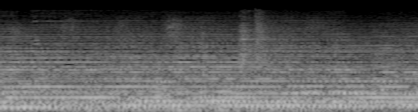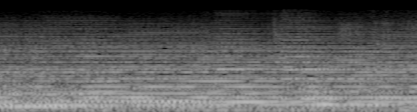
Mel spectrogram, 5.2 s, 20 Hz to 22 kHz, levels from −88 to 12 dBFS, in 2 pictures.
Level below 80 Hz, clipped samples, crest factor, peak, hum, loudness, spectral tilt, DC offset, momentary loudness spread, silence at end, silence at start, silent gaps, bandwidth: -38 dBFS; under 0.1%; 12 dB; -6 dBFS; none; -20 LUFS; -5.5 dB/octave; under 0.1%; 1 LU; 0 s; 0 s; none; 14 kHz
